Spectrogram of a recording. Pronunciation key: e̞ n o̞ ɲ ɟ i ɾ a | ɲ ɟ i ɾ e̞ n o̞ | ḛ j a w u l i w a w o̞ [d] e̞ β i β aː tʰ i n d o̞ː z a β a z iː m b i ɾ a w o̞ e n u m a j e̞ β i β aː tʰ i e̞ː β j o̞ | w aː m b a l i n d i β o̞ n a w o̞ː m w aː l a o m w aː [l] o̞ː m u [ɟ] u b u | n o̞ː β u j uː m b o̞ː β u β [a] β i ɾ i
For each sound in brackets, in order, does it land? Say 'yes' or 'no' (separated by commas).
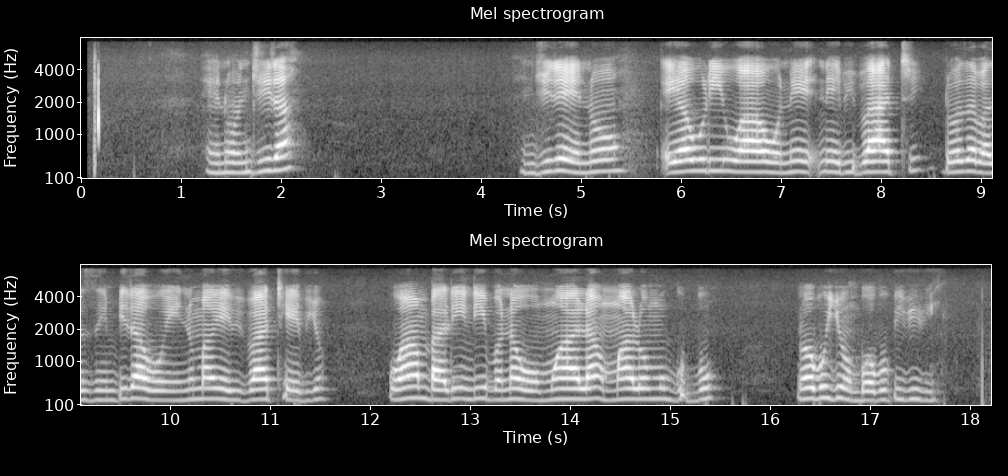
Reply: no, yes, no, no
